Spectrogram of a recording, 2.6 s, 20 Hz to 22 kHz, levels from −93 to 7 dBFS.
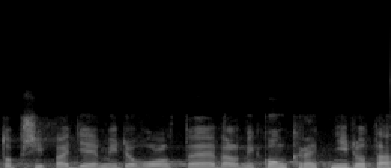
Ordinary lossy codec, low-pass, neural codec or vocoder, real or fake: Opus, 16 kbps; 7.2 kHz; none; real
